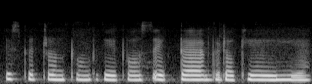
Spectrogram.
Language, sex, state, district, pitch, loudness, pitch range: Hindi, female, Bihar, Patna, 215 Hz, -13 LUFS, 210-220 Hz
